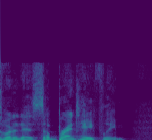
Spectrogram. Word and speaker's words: Hafele: Hayflie. So yeah, it's it's it's unfortunate. Hayflie is pronounced wrong in both German and English.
